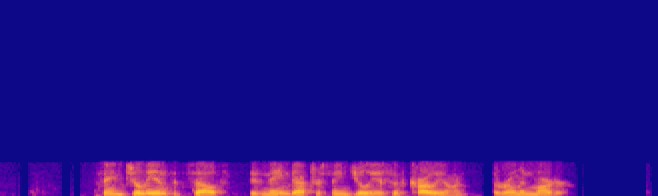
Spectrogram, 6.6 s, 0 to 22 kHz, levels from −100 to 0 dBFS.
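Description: The speech carries no technical faults; it arrives over an ordinary G.711 telephone line whose narrow band, roughly 200 Hz to 3.7 kHz, gives it the familiar phone-call sound.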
